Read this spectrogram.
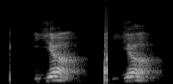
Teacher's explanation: य वो है तालु ध्वनि, मतलब तालु से उसकी ध्वनि निकलती है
